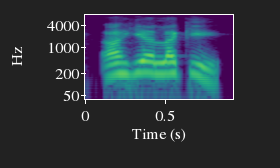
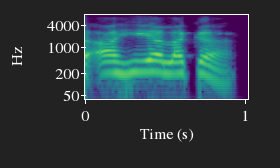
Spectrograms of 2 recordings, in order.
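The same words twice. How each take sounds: First: আহিয়া লাকি with the feminine ending -কি, লাকি said as laki; corrected ending. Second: আহিয়া লাকা with the masculine ending -কা, লাকা said as laka; wrong ending shown. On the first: Teacher correcting students to the feminine লাকি, said laki. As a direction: give the right form, লাকি ending in ki. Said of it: "লাকি হবে". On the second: Teacher to students showing the wrong form, লাকা said laka. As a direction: demonstrate the mistaken লাকা, ending in ka. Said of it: "ইয়া, লাকা না". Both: Shown as a demonstration.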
